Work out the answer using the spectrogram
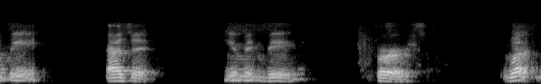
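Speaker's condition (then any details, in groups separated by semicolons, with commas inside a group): Muscular dystrophy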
